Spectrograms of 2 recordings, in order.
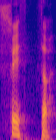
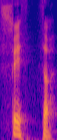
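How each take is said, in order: First: The th sound is said twice. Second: The same.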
